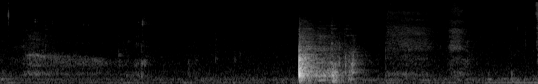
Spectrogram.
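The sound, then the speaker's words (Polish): Someone drinks water: after a quiet stretch, a sharp clatter like a glass being picked up or set down, followed by a few soft, faint sounds like sips or swallows. No talking. “Czekajcie, napiję się wody.”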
